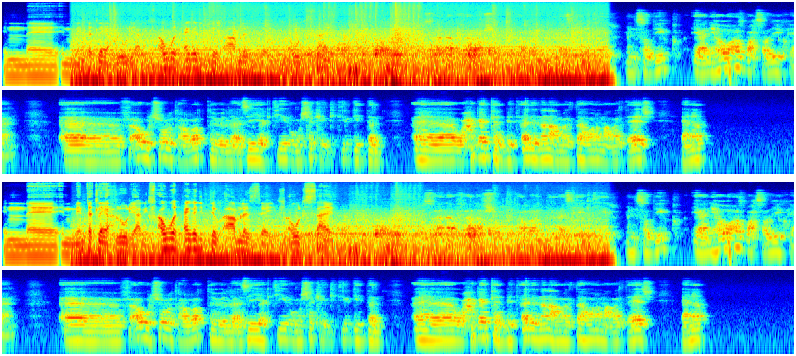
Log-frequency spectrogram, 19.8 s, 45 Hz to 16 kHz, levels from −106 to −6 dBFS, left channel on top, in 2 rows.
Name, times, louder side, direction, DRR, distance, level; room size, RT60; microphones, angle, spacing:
voice 1, 0.0-4.2, right 4 dB, 35° right, 0.4 m, -23 dB
sound 1, 0.8-7.6, left 3 dB, 75° left, 0.7 m, -19 dB
voice 2, 5.2-8.3 8.6-10.0 10.6-14.6 15.0-18.0 18.4-18.6, left 1 dB, 15° left, 6.5 m, -34 dB
11.0 x 8.3 x 2.3 m
head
